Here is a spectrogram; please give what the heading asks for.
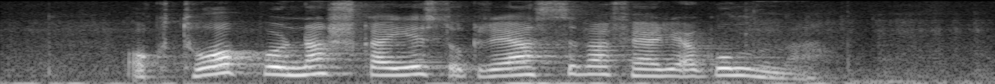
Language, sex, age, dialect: Faroese, female, 36-60, Suðurstreymoy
